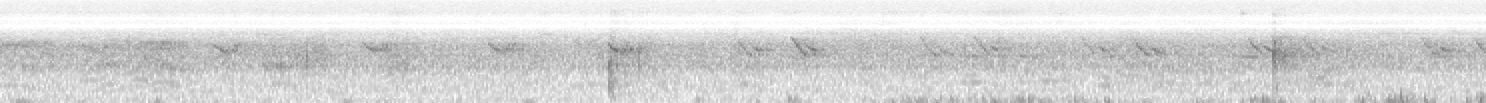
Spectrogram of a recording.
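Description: Birds chirping continuously, with two sharp knocks: one a little over two seconds in and a louder one near the end.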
